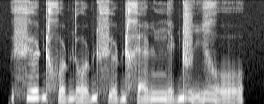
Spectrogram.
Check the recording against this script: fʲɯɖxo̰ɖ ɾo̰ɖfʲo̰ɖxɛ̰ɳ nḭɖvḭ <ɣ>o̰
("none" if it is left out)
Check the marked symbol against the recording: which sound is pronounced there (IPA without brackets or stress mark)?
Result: ɣ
